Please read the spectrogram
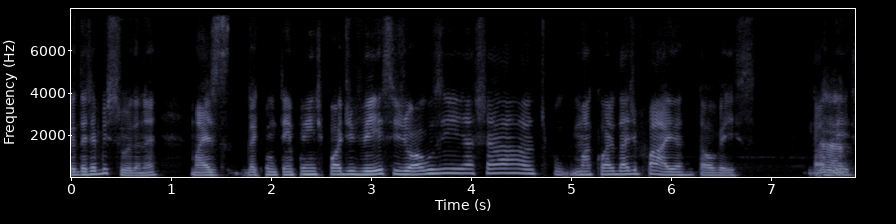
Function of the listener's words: taking over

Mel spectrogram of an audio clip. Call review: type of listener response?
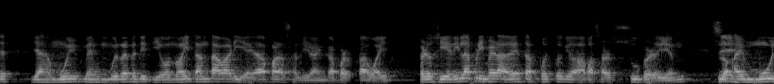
listening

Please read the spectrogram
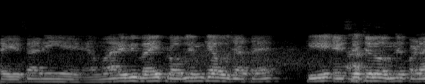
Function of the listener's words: listening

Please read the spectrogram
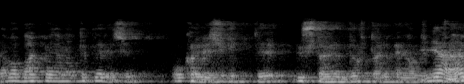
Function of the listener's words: taking over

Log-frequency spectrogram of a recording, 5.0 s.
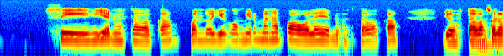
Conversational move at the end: listening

